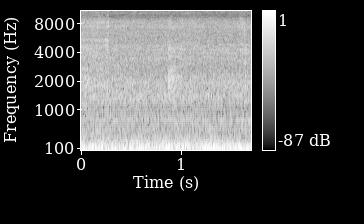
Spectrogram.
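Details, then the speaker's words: Warm engine after about two miles of driving, with no warning lights: deep smooth rumble with no misses, knocks or ticks; it runs evenly and sounds healthy. "warm and it just runs like a top"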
